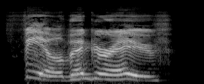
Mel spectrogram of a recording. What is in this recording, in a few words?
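UK female, Enthusiastic, DJ vocals; Feel the groove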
